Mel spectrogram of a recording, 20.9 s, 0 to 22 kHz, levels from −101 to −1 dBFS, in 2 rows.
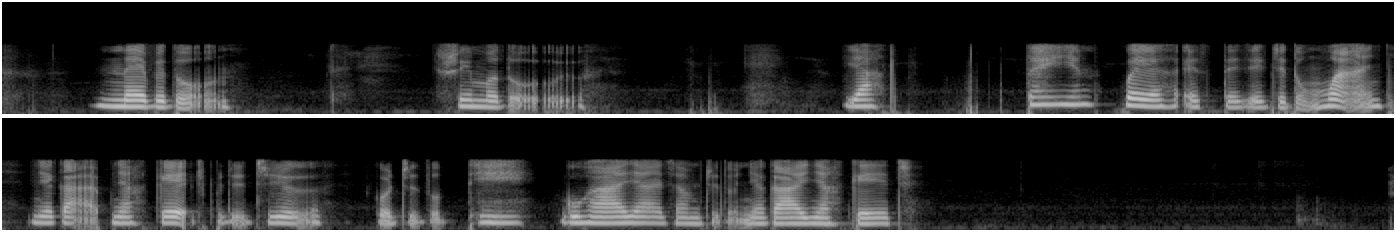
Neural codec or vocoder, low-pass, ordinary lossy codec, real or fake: none; 5.4 kHz; AAC, 48 kbps; real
